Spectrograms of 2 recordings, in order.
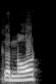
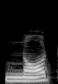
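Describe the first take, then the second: First: The word starts with a k sound before n. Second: The word starts directly with an n sound. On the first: The speaker calls it wrong. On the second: The speaker calls it right.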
